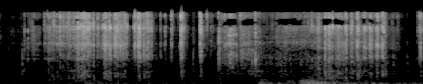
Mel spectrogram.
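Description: A metal blade slices and scrapes small cubes off a solid rectangular pink soap bar scored into a grid, crumbling them. The sound is a dry, bright, crackly scraping and tearing with rapid crunchy bursts and a brief duller rumble near the end.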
